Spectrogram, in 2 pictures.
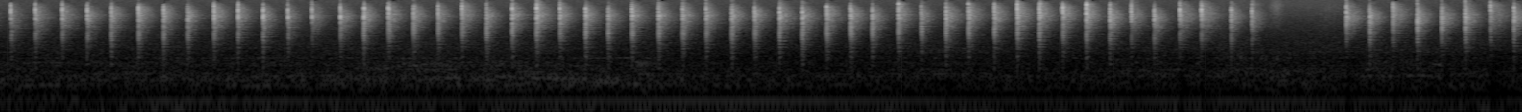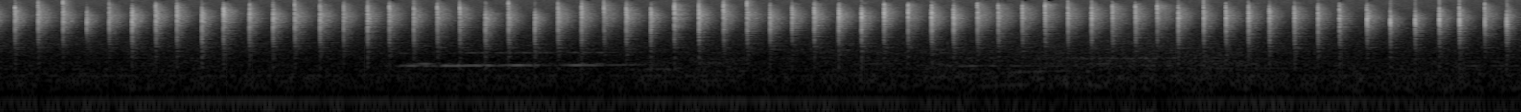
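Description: Fast, even crisp clicks from hands working close to the microphone in an ASMR Reiki plucking and tapping session, about four a second, with one short break about thirteen seconds in.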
